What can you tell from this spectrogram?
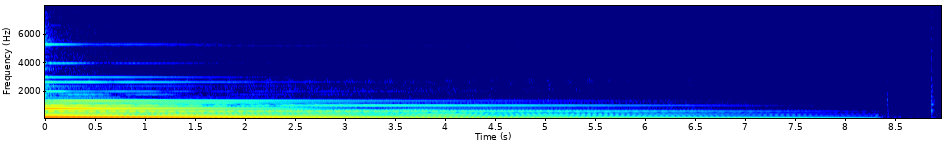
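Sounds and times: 
steel-string flattop acoustic guitar: 0:00.0 - 0:07.0.

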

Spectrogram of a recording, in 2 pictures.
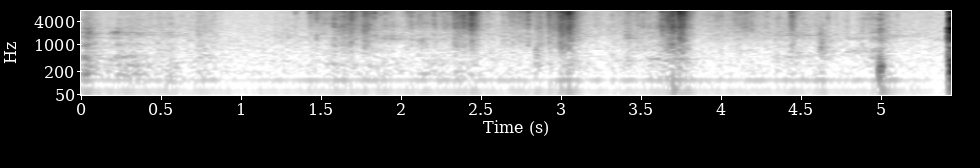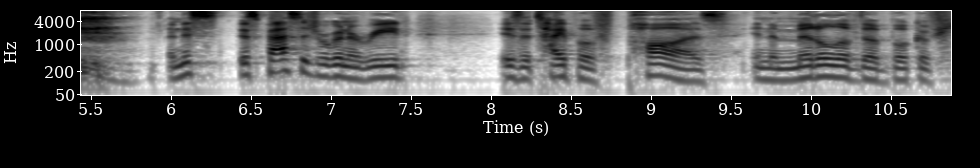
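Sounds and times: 
Bible pages rustling as they are turned to Hebrews chapter 5: 0:00.7 - 0:05.1
speech: 0:06.0 - 0:10.8.

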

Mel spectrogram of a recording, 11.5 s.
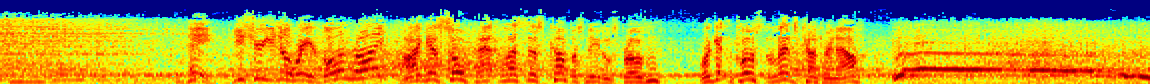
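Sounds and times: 
speech: 0:01.9 - 0:09.3
wolf howl: 0:08.9 - 0:11.4.

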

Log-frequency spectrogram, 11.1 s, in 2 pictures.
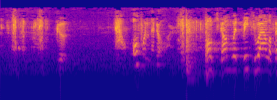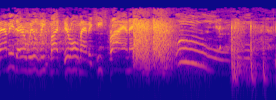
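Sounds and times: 
speech: 0:01.2 - 0:01.5, 0:02.8 - 0:10.2
gunshot sound effect: 0:08.2 - 0:09.1.

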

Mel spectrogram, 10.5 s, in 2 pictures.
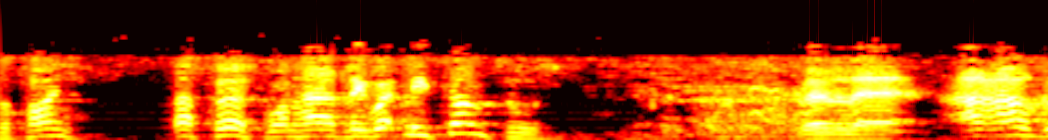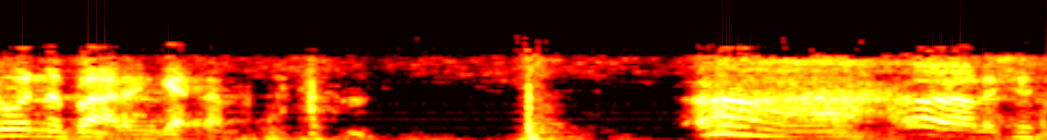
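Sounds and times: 
speech: 0:00.0 - 0:03.4, 0:04.0 - 0:06.6, 0:08.8 - 0:10.4
laughter: 0:03.1 - 0:05.2, 0:06.3 - 0:07.1
tapping on a side door: 0:07.8 - 0:08.2.

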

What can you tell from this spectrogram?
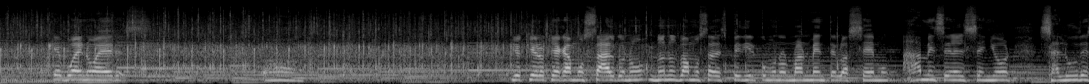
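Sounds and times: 
audience applause: 0:00.0 - 0:07.4
speech: 0:00.5 - 0:01.6, 0:02.3 - 0:03.2, 0:05.1 - 0:10.8.

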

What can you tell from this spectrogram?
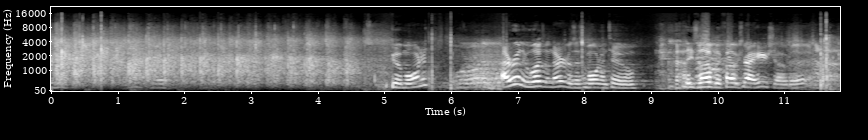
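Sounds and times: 
church congregation applauding to welcome a speaker: 0:00.0 - 0:04.9
speech: 0:05.1 - 0:11.8.

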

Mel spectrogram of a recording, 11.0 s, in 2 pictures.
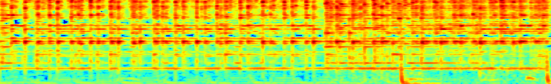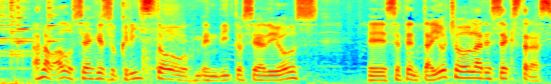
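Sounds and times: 
bells being rung in celebration: 0:00.0 - 0:07.3
speech: 0:05.9 - 0:11.0.

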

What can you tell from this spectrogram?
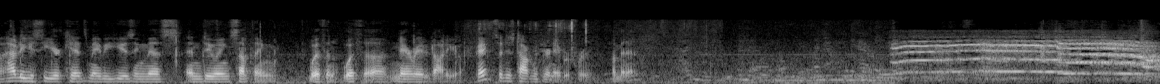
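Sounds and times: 
speech: 0:00.0 - 0:06.6
faint murmur: 0:00.6 - 0:10.8
timer app alarm tone: 0:08.9 - 0:10.0.

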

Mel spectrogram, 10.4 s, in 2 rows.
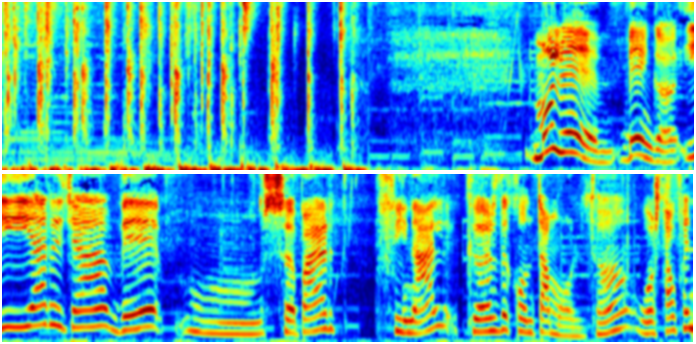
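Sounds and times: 
classroom applause: 0:00.0 - 0:02.8
speech: 0:04.0 - 0:10.3.

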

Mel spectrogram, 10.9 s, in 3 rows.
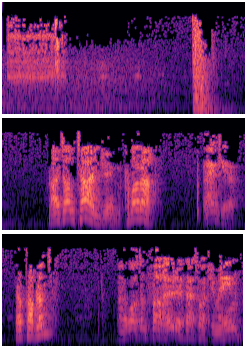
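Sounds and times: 
door being pushed open: 0:02.8 - 0:03.4
speech: 0:04.4 - 0:06.0, 0:06.6 - 0:08.2, 0:09.0 - 0:10.9.

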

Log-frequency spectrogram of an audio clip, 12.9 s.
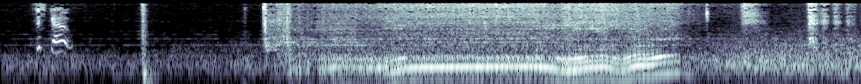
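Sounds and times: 
speech: 0:00.5 - 0:01.2
car engine as the car drives off: 0:03.9 - 0:12.8.

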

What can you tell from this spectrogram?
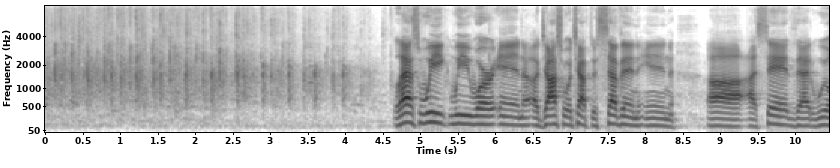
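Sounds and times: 
audience clapping hands in praise: 0:00.0 - 0:05.4
speech: 0:04.6 - 0:10.4.

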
